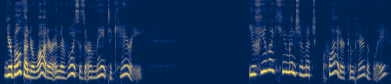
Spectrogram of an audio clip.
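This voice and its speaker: A woman performing intimate second-person audio fiction, expressive and often hushed, with deliberate pauses between short phrases. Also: fairly high pitch. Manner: expressive, swinging from soft musing to emphatic bursts.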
